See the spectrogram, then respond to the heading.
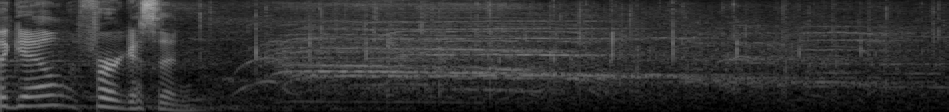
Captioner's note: audience cheering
